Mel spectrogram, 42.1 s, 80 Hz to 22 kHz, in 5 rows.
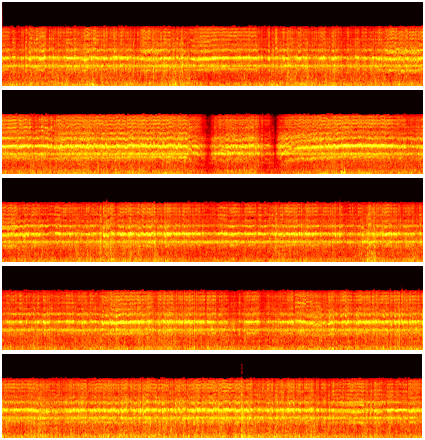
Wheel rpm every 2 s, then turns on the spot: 230, 230, 230, 230, 220, 200, 120, 180, 220, 230, 230, 230, 240, 230, 230, 230, 230, 220, 230, 230, 220.
none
